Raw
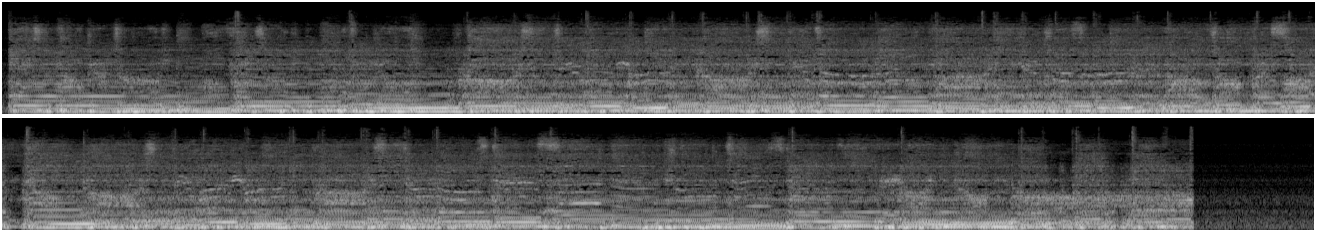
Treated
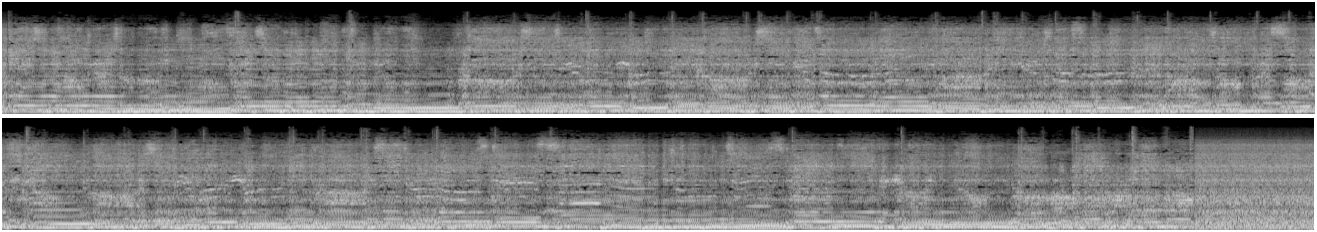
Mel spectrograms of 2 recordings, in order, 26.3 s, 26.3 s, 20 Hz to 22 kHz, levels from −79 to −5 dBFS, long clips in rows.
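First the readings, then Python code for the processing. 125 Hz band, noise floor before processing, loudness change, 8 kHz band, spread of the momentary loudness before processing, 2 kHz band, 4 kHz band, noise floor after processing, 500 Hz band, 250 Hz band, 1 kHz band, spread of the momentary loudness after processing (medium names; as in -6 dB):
+5.0 dB, -37 dBFS, +9.0 dB, +16.0 dB, 4 LU, +14.5 dB, +18.5 dB, -18 dBFS, +7.5 dB, +6.0 dB, +10.5 dB, 1 LU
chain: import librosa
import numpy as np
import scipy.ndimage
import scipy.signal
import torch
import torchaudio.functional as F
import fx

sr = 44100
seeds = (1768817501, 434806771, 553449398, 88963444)

y = fx.peak_eq(x, sr, hz=4500.0, db=13.0, octaves=2.9)
y = fx.env_flatten(y, sr, amount_pct=100)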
